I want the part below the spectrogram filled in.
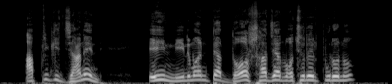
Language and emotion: Bengali, surprised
